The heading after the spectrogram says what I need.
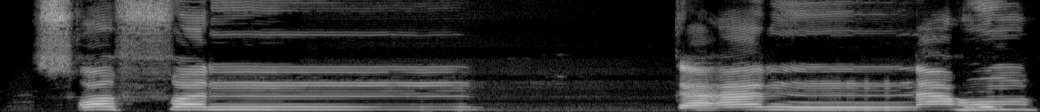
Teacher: سبیل ہی صفن، صفن میں تنوین کے بعد حروف حلقی میں سے کوئی لفظ نہیں ہے تو اس تنوین پر ہم غنہ کریں گے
